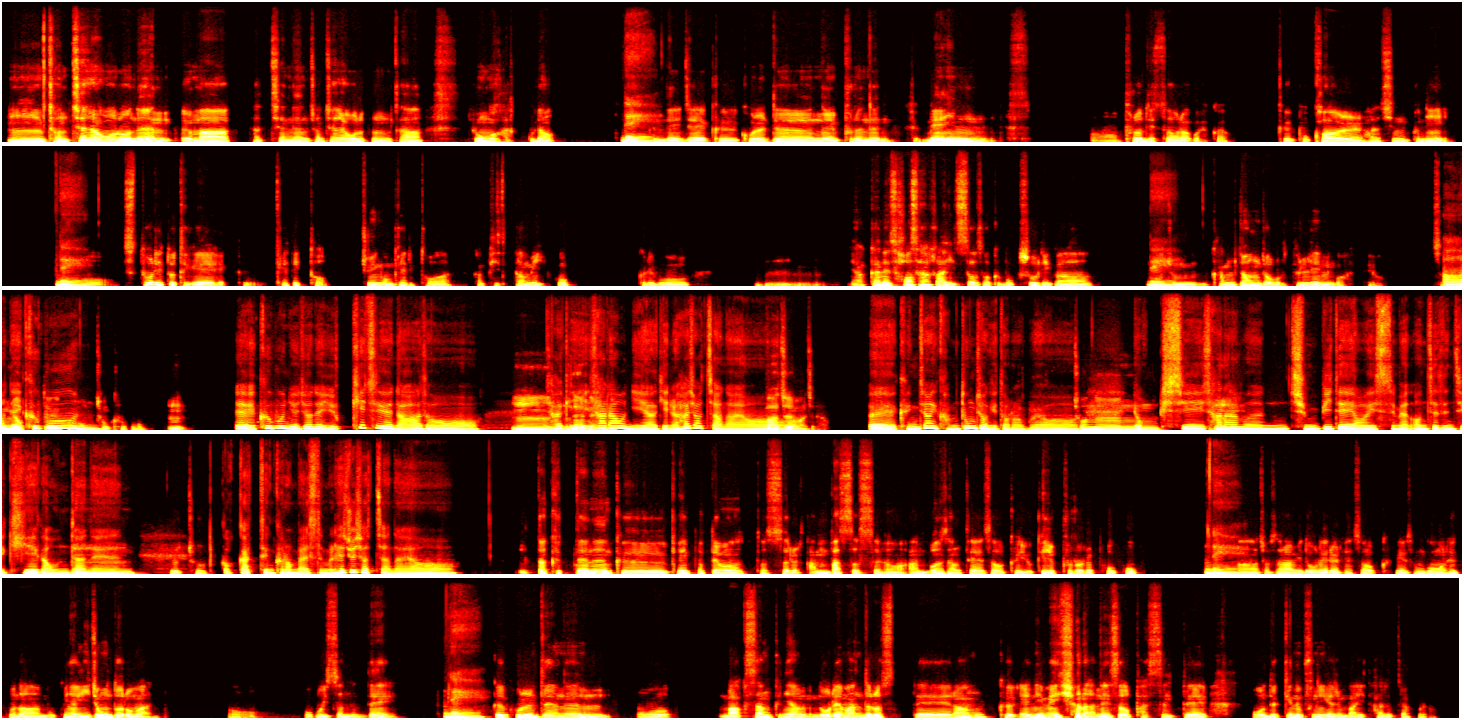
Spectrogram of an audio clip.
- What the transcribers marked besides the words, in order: teeth sucking; tapping; laughing while speaking: "애니메이션"
- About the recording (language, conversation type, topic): Korean, podcast, 요즘 빠져드는 작품이 있나요? 왜 그렇게 빠져들게 됐는지 말해줄래요?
